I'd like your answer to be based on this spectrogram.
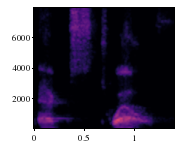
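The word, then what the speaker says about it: X Æ A-12: Elon Musk names his son, okay, this is what it is on paper, XAEX21 Musk, but it's actually pronounced X, and the AE is pronounced Ash, X-Ash X-12. – X-12. – Sorry, not 21, 12.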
